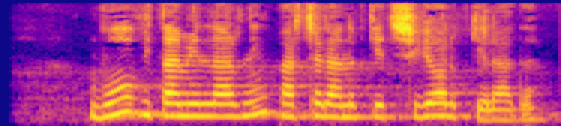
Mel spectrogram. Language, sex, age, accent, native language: Uzbek, female, 25-34, Andijon, Uzbek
